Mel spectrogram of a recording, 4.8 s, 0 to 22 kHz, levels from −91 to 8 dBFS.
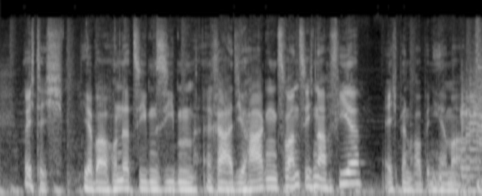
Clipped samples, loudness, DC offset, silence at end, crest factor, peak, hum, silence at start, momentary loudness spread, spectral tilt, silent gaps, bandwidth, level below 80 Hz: under 0.1%; -17 LUFS; under 0.1%; 0 s; 14 dB; -2 dBFS; none; 0 s; 6 LU; -5 dB/octave; none; 16 kHz; -32 dBFS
